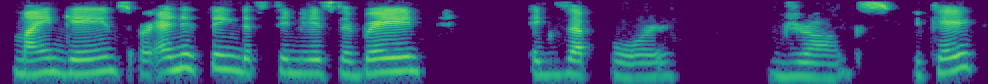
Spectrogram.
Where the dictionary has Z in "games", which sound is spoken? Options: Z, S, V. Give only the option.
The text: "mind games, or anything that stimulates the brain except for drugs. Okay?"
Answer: S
